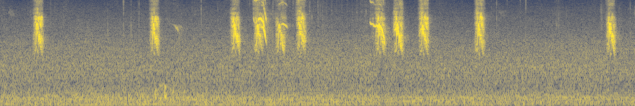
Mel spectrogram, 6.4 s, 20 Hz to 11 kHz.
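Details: Sparrows flying in at a Tenmangu shrine on 25 April 2024 to take food from a post; short, sharp, high chirps in scattered single notes and quick pairs, about a dozen over several seconds, against quiet outdoor background.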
